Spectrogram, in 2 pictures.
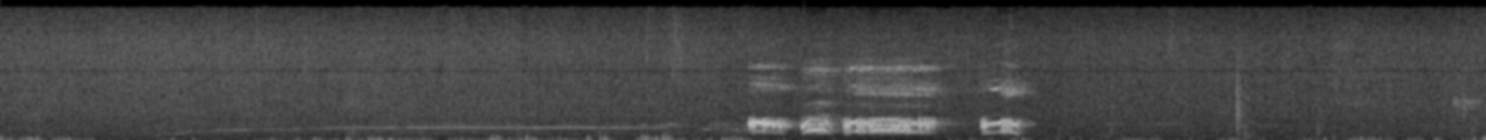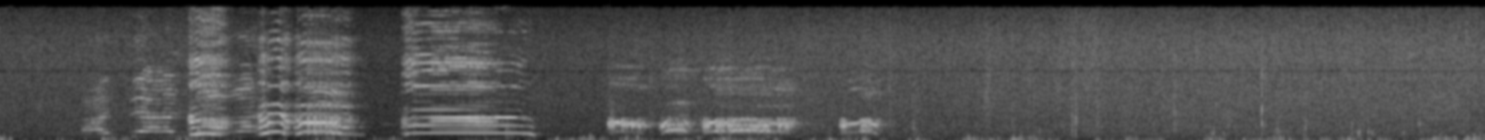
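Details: Kept pair of Philippine red junglefowl crowing repeatedly: three harsh, strongly banded crows, the middle one layered with a second bird's tonal note, plus a faint rising whistle early on and constant low rumbling noise.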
